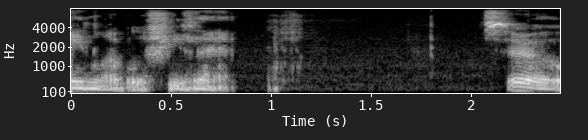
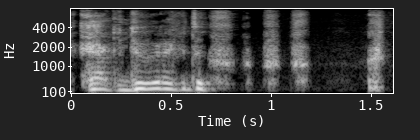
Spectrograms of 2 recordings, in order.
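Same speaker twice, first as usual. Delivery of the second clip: gasp, then push the words out high through the pain; gasping breath; 9 semitones higher than usual. Retold or imitated. Patient being lifted onto the gurney, gasping and straining. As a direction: heave a breath and psych yourself up.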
